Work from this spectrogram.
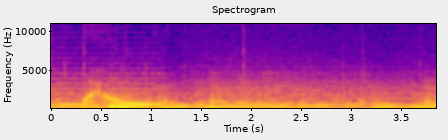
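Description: A cat meows in a video game, one clear rising-and-falling mew near the start over a steady, layered musical background, fairly quiet and close.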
